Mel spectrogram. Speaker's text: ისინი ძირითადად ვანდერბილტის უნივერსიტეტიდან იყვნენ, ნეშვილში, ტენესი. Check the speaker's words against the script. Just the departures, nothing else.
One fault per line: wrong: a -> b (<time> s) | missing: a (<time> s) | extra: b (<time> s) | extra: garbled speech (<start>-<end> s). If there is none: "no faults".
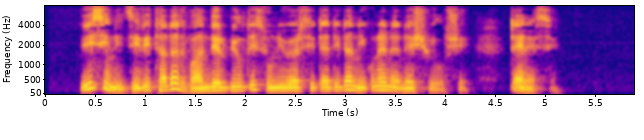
no faults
